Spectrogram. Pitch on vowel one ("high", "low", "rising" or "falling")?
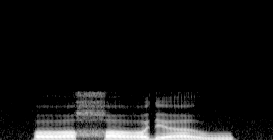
low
